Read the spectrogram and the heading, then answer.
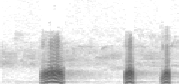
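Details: Ural owl near its nest, responding to a human presence: one drawn-out harsh bark followed by two shorter gruff barks, loud and rasping, with faint background hiss.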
